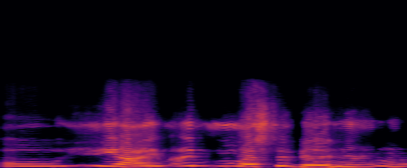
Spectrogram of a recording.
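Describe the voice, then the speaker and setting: The speaker uses a high-pitched, put-on character voice. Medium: stage play. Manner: eager, bumbling.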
